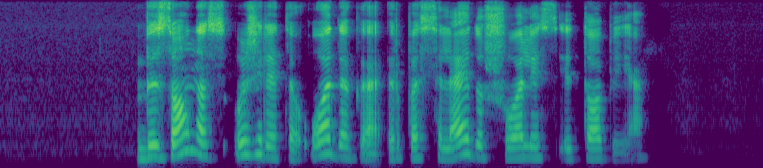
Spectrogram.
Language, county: Lithuanian, Vilnius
